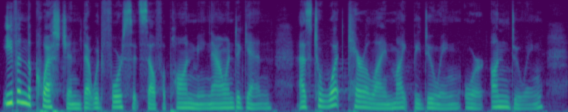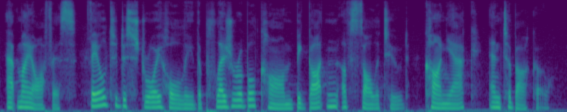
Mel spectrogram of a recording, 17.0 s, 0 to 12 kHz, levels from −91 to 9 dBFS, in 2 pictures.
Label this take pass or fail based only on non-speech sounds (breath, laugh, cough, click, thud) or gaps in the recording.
pass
